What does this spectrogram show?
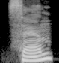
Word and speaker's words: sandpiper: This name is also three syllables, sandpiper. I haven't pronounced the first syllable as sand. I mean, you should drop the D here. You shouldn't make a D sound. So, not sand, it's sand. Sandpiper.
